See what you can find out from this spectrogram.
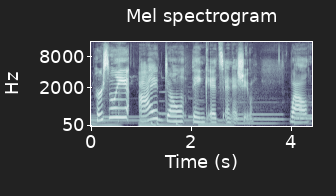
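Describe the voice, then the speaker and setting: American woman with light vocal fry. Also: medium pitch. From United States. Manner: measured, explanatory. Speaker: channel host. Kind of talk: scripted talk to camera.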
